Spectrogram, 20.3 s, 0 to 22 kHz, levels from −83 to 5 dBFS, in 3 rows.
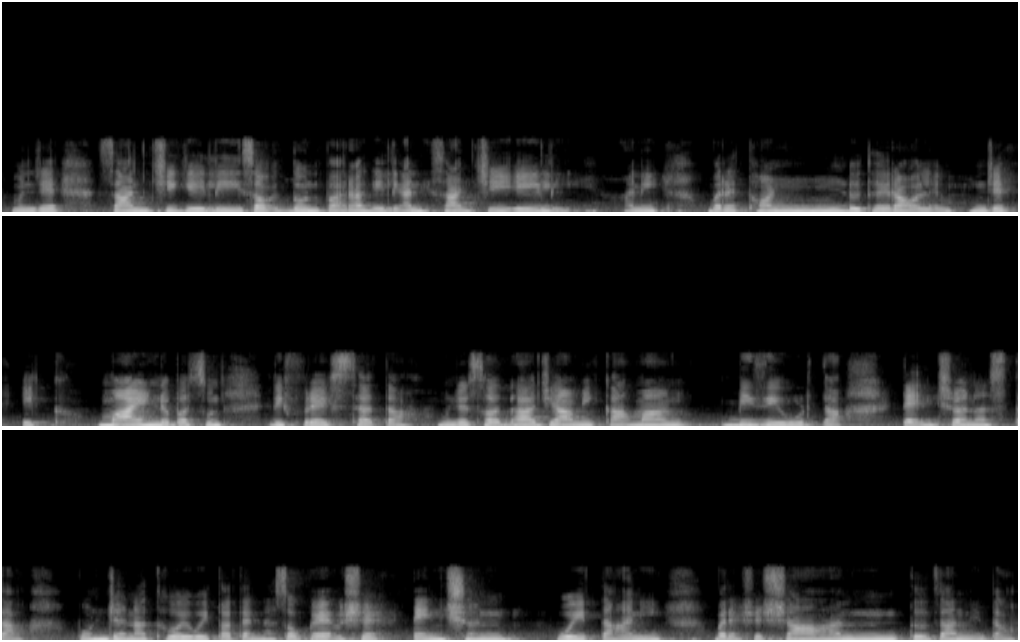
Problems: constant background noise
